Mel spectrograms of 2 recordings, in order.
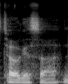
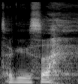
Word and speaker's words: Togusa: It's Togusa, not Tagusa.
